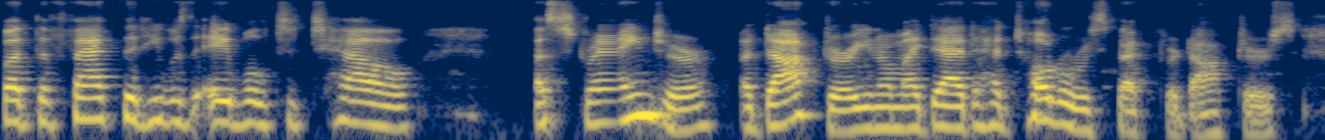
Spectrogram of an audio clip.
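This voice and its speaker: A woman talks in a plain, everyday voice at a medium pitch and a moderate pace against a quiet background. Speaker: writer and poet. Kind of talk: radio interview.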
